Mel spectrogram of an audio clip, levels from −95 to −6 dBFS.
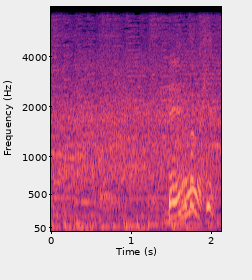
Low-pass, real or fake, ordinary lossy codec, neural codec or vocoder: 7.2 kHz; real; none; none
